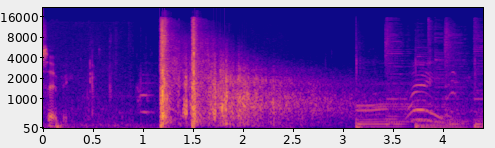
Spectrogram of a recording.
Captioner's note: gun shots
